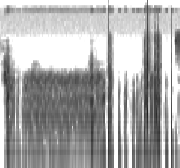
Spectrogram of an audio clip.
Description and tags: Mic Blocked
You guys are probably wondering why I haven't been posting many sounds for the last month well number one so I can upload a lot of sounds at once and two I have been pretty busy with track and play practice. So now here is a bunch of sounds that were created by me either covering up or bumping my mic which I hope you will enjoy.
Abstract, Blocked, Effect, Field-Recording, Foley, FX, Glitch, Mic, Microphone, Public, School, Technology, White-Noise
